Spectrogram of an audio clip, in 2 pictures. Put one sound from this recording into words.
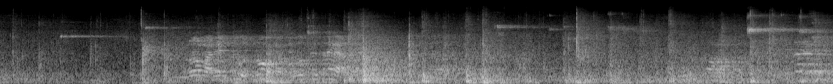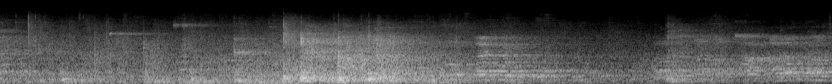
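A ball is kicked with sharp thuds in an echoing hall.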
